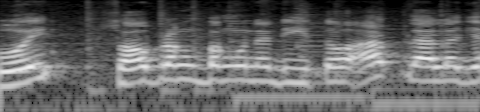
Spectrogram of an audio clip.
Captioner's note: sizzle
